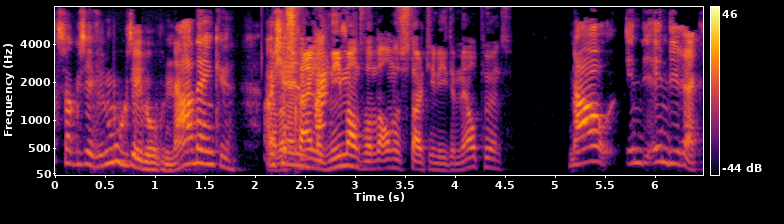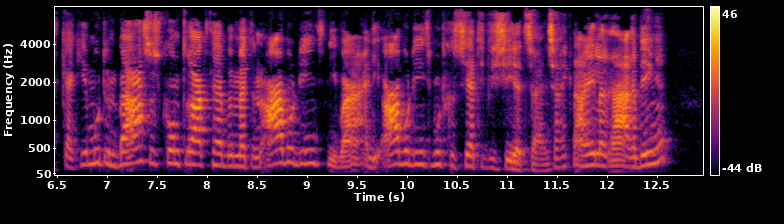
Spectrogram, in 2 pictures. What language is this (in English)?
Dutch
